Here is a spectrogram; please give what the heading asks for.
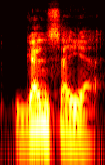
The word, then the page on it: gancalhar: gancaia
